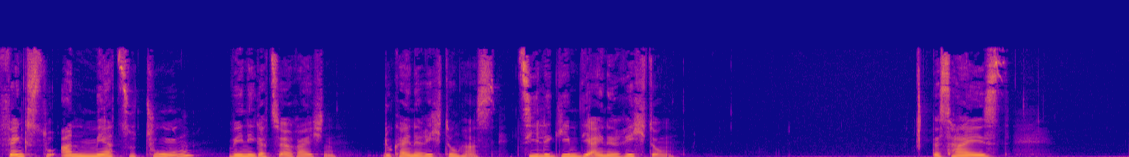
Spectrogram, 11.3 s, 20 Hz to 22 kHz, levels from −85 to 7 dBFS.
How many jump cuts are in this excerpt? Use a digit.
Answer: 2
